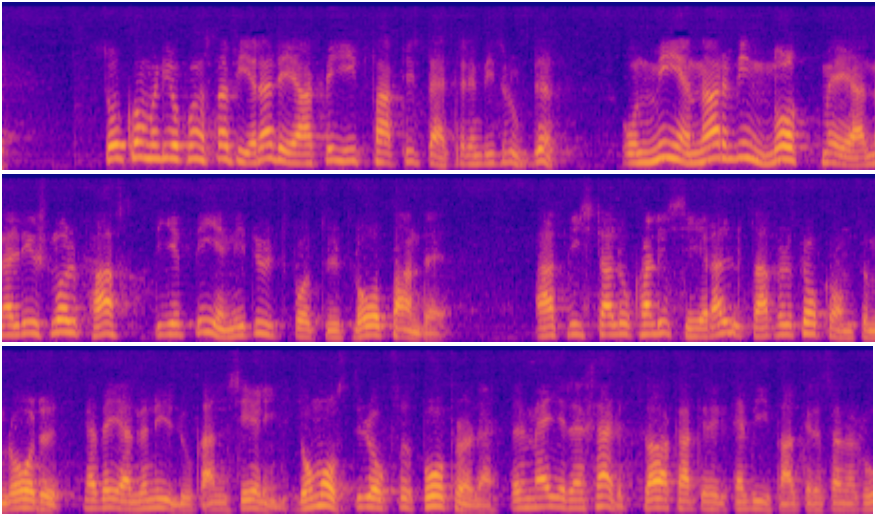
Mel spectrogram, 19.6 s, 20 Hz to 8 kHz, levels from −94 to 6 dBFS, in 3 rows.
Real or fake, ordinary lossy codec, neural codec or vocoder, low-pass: fake; MP3, 48 kbps; codec, 24 kHz, 0.9 kbps, WavTokenizer, medium speech release version 1; 7.2 kHz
